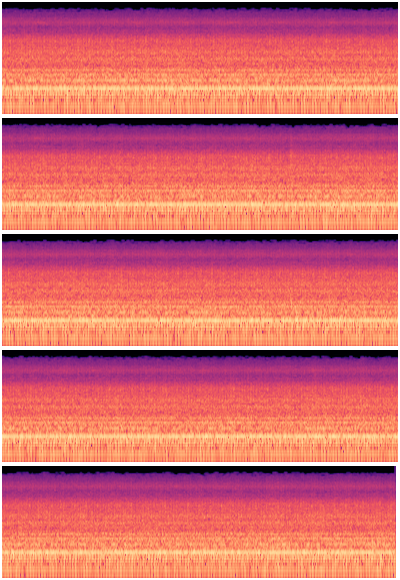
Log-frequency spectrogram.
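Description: A tractor engine idles with a steady drone close by.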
